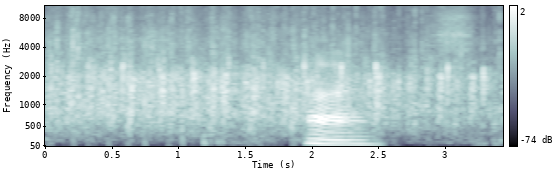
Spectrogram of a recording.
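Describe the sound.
A church audience claps steadily in encouragement after a member's testimony, a dense, sustained round of applause, with a brief voice rising over it near the middle before the clapping carries on.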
